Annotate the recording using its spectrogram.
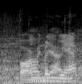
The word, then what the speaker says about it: Armagnac: We just I don't think me and Mark have ever seen on a bottle finish in, in a, hopefully I'm pronouncing it correctly, Armagnac? – Armagnac. Armagnac. Yeah.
